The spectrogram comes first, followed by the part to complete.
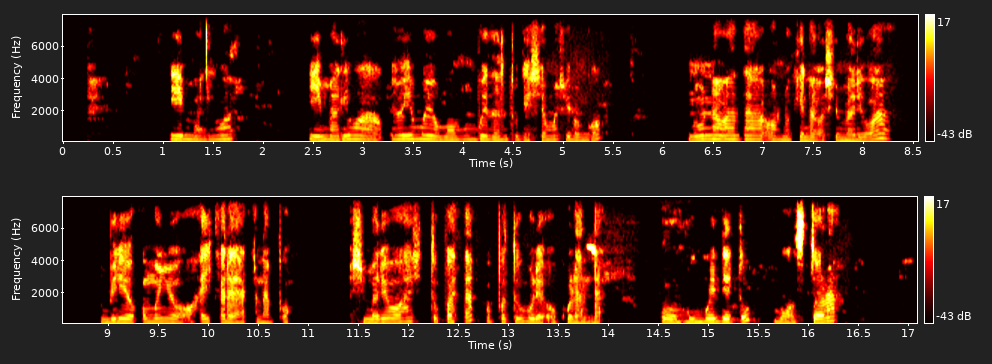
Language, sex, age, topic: Oshiwambo, female, 25-35, finance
